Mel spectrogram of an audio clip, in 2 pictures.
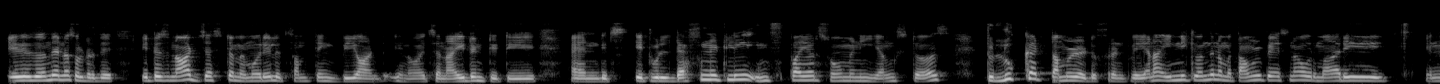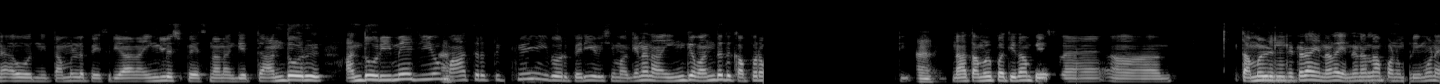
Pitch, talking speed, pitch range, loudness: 175 Hz, 130 wpm, 150-195 Hz, -25 LUFS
